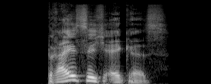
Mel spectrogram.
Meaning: genitive singular of Dreißigeck
- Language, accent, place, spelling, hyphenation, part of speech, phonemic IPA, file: German, Germany, Berlin, Dreißigeckes, Drei‧ßig‧eckes, noun, /ˈdʁaɪ̯sɪç.ɛkəs/, De-Dreißigeckes.ogg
